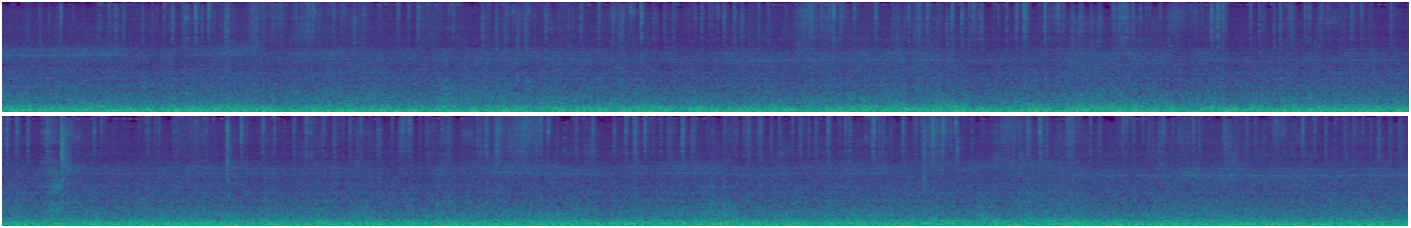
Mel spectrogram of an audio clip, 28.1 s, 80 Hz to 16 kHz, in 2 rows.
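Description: Steady low rumble of an N700 series Shinkansen train running at speed, heard inside the passenger car, with a faint high whine over it and a single brief click about halfway through.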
